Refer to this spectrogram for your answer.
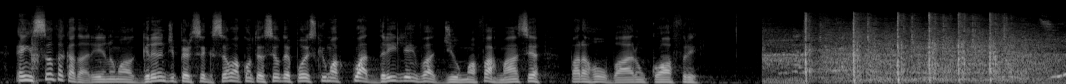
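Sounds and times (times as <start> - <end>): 
speech: 0.2 - 7.8
gunshots: 8.0 - 10.6.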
